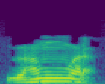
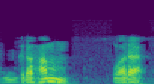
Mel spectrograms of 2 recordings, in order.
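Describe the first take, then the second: First: The words run together without a pause. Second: There is a short pause between the words. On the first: The final m becomes an anusvara. "pronouncing them together without break" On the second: The final sound stays a full m. "You're stopping and then saying Vara"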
